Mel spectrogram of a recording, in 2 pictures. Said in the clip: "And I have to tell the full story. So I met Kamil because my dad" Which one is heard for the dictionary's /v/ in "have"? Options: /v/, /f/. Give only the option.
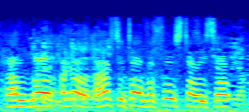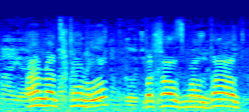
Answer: /f/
